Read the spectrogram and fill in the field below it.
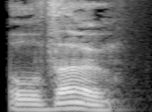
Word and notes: although: British English

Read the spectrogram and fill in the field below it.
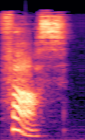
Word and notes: farce: British English; ɑː

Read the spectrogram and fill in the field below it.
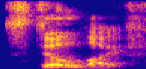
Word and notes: still life: noun

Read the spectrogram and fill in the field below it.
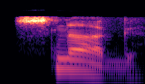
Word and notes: snug: adjective

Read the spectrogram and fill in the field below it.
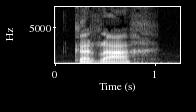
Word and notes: Karaj: Quiché

